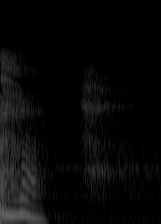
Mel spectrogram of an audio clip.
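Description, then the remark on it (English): A man imitates the sudden gasp of breath of a dead man as life comes back into his body: a short voiced intake with falling pitch, a brief pause, then a soft breathy rush of air, fairly loud. “Oh, I, wouldn't it have been something to been in that room and hear the to hear that gasp of breath when it comes back into his body.”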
